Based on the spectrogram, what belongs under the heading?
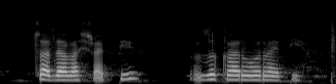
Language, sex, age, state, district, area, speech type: Kashmiri, female, 30-45, Jammu and Kashmir, Bandipora, rural, spontaneous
